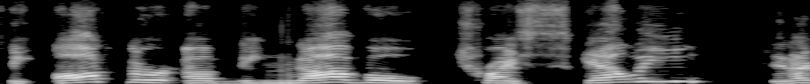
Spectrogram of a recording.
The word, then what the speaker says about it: Triskele: author of the novel tricell did I pronounce the name novel correctly trical the final e is silent trical trical U Dr damato welcome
